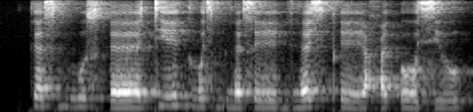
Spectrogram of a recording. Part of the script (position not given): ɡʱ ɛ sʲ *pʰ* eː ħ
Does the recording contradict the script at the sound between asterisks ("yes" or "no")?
no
